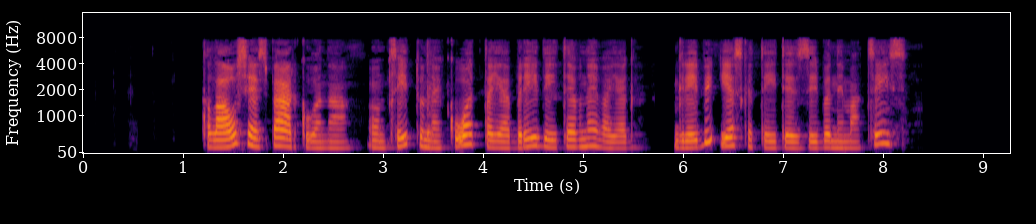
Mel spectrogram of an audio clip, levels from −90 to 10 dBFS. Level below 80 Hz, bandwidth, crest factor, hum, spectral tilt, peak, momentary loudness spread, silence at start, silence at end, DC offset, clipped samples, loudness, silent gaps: -76 dBFS; 8.2 kHz; 22 dB; none; -4 dB/octave; -2 dBFS; 12 LU; 1.2 s; 1.05 s; under 0.1%; under 0.1%; -24 LUFS; 5.72-5.90 s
